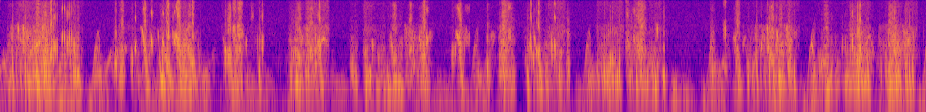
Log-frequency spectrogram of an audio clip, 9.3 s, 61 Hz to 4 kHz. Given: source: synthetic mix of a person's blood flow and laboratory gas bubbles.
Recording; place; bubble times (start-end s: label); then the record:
Doppler ultrasound of blood flow; precordium
0.06-0.83 s: bubbles
1.11-2.00 s: bubbles
2.21-2.65 s: bubbles
2.88-3.29 s: bubbles
3.49-3.59 s: bubbles
3.62-4.34 s: bubbles
4.50-4.70 s: bubbles
4.84-5.17 s: bubbles
5.22-5.71 s: bubbles
5.95-6.68 s: bubbles
7.09-7.16 s: bubbles
7.22-7.29 s: bubbles
7.31-7.99 s: bubbles
8.16-8.73 s: bubbles
8.78-9.17 s: bubbles
From the record:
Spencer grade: 4 (maximum detectable bubble signal sounding continuously throughout systole and diastole of every cardiac period, and overriding the amplitude of the normal cardiac signals); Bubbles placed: only in the low amplitude regions of the cardiac cycle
